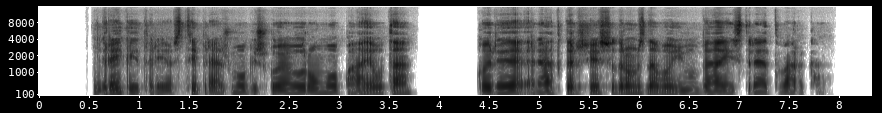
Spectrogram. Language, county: Lithuanian, Vilnius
